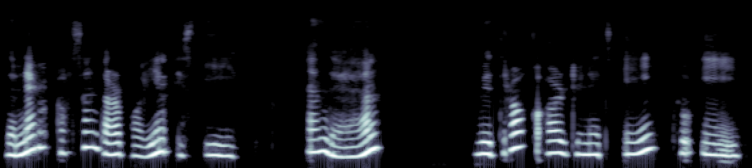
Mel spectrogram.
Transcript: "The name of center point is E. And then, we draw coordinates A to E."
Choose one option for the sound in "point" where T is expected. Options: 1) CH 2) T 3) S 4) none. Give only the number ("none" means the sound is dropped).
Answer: 4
